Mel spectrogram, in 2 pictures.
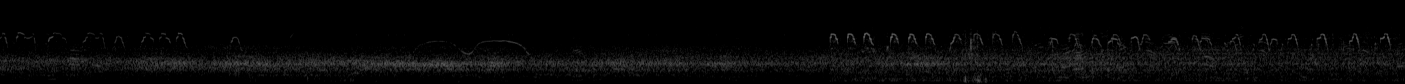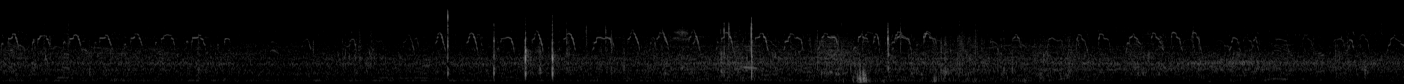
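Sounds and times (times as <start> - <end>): grebe chicks piping: 8.3 - 16.4, 17.4 - 28.0.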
